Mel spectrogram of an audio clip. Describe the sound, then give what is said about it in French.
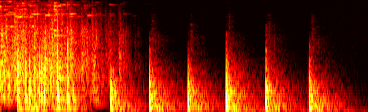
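Pinocchio, a wooden puppet, staggers and falls full length onto a parquet floor: a loud, dense clatter, then five sharp wooden knocks in a quick, steady rhythm, each ringing out briefly before the next. “Mais tout ce qu'il réussit à faire, ce fut de tituber deux ou trois fois, et il tomba sur le parquet de tout son long.”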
